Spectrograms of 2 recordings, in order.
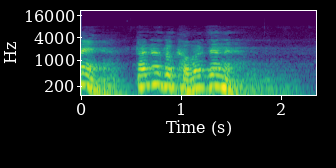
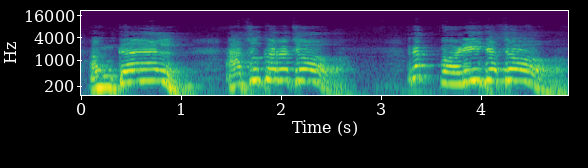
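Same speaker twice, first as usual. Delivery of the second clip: high-pitched voice warning an uncle; put-on high voice of alarmed concern; concerned woman; 7 semitones higher than usual. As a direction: pitch it up and stretch the first word. Acting the woman warning him.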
